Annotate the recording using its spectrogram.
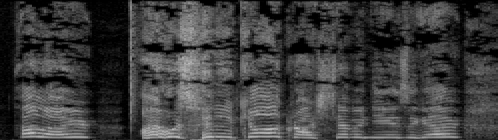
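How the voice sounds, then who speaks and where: A woman's squeaky, put-on character voice at an extremely high pitch, with fairly even intonation. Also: fairly quick pace. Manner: creepy.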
